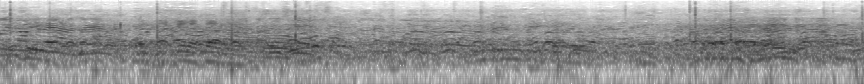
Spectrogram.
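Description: Crowd of spectators chattering, many voices talking over one another at once.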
